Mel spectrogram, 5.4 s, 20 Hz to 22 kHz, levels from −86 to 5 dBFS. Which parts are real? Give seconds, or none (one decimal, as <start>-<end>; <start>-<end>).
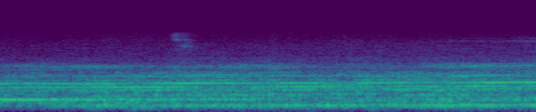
0.0-5.4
